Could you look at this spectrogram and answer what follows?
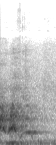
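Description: Dogs bark and yip in a short burst in the distance behind a lawn, a few quick calls and a whimpering tone over a low outdoor rumble.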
